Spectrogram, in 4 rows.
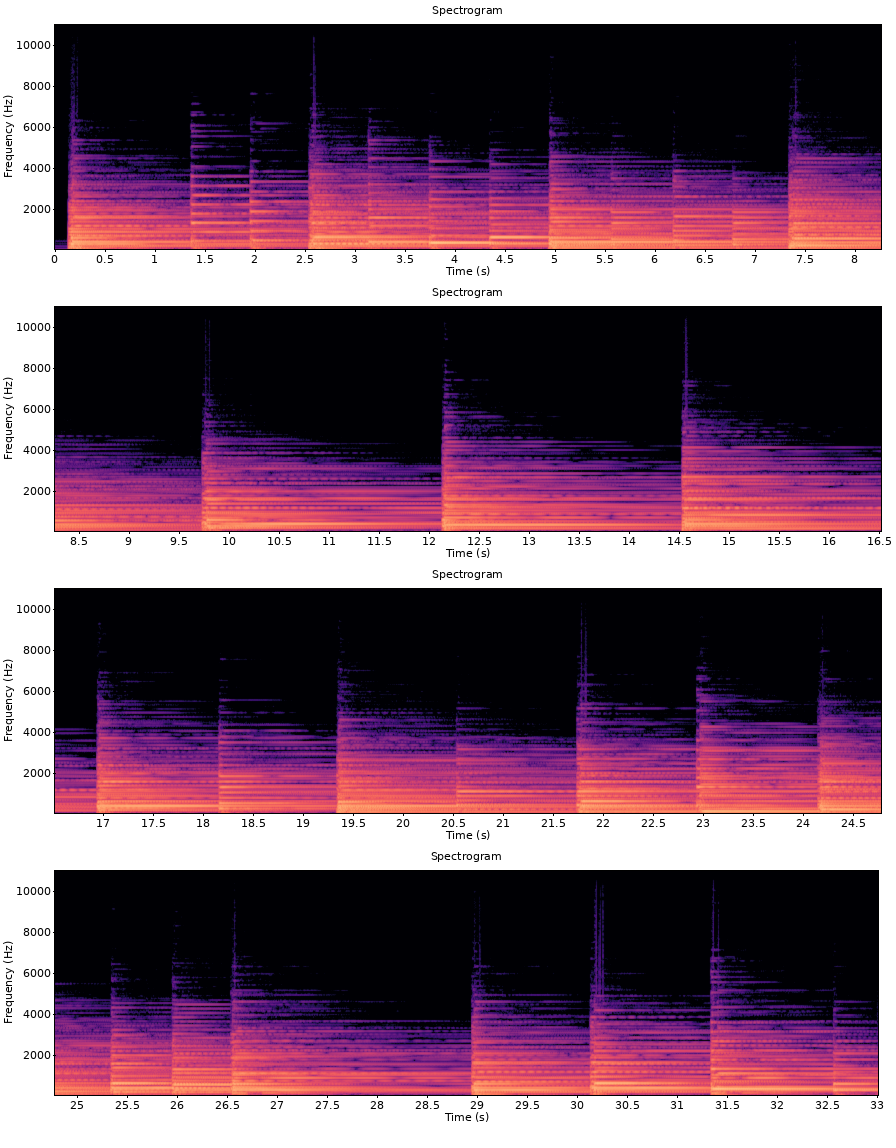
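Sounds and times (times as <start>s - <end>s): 
piano accompaniment: 0.0s - 33.0s.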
